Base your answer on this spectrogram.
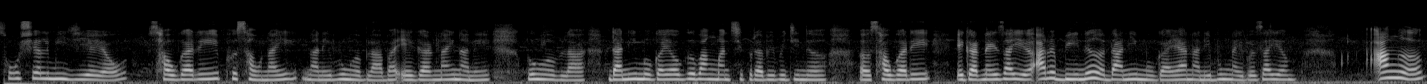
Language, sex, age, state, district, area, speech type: Bodo, female, 18-30, Assam, Udalguri, urban, spontaneous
